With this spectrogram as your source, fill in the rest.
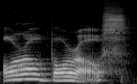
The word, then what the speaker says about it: Ouroboros: It's Ouroboros.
